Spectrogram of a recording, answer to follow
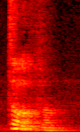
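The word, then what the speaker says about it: טוב: Vous reconnaissez le tête que nous venons de voir, le vav qui se prononce ici haut, et le veit, tov.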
